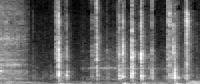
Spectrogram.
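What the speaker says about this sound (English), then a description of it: "I'm typing." Computer keyboard keys tapped in quick irregular bursts of sharp clicks, close and moderately loud, with brief pauses between clusters.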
